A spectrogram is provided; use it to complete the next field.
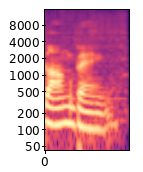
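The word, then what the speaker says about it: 공방: segment after this okay the workshop pronounced the gong bang literally meaning workshop is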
